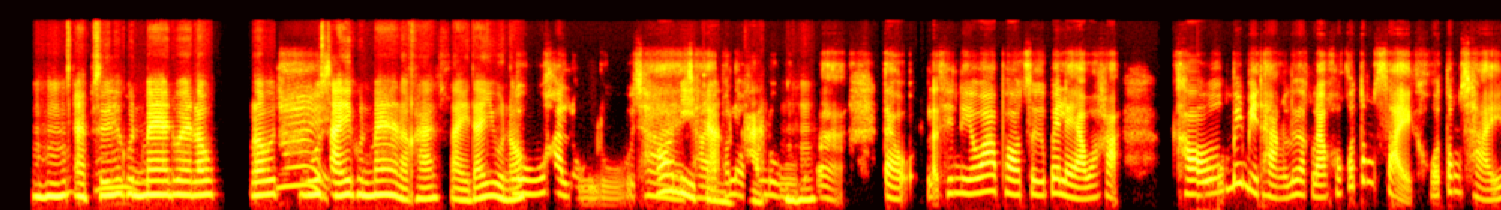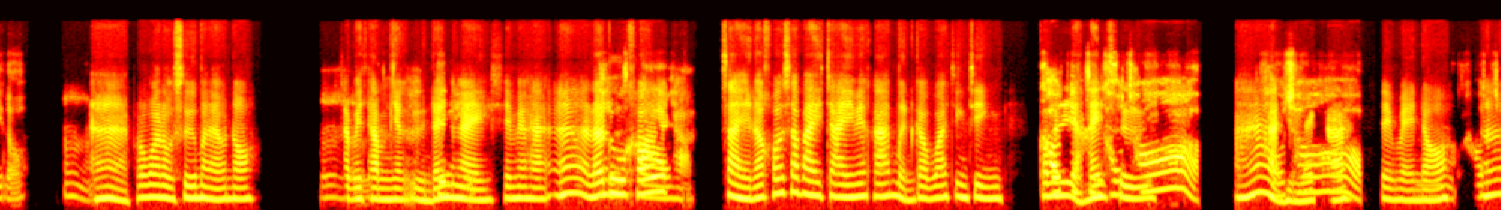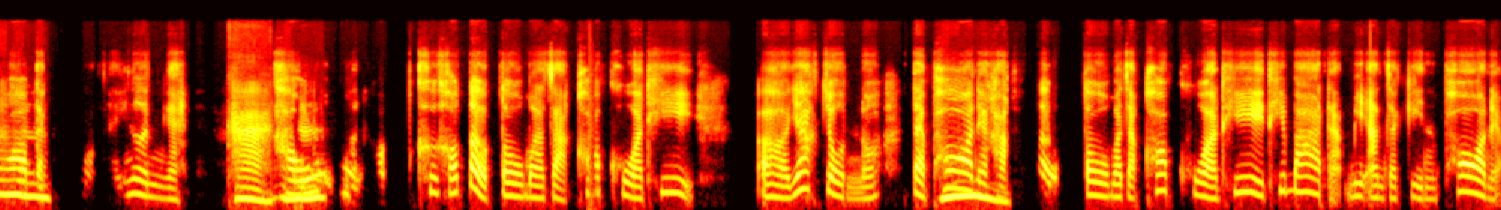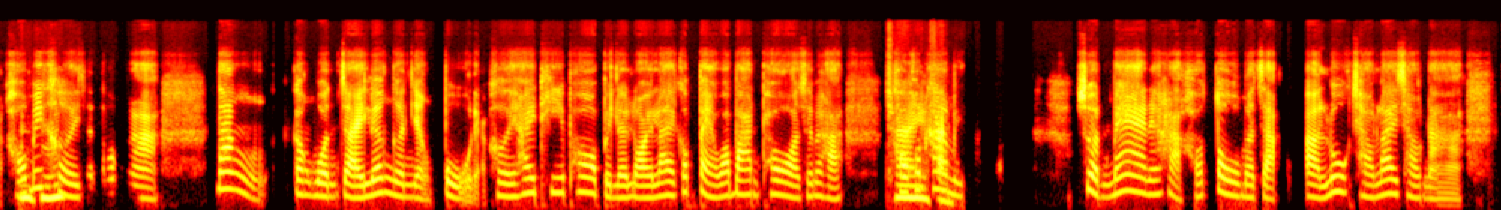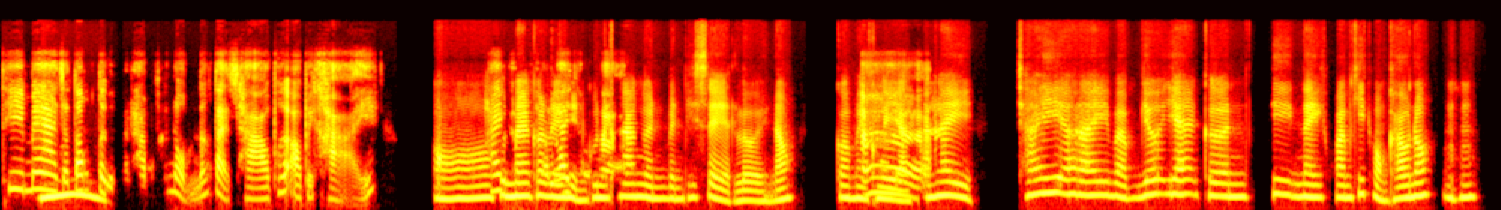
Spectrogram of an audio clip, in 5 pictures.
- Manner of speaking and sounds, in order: tapping; chuckle; unintelligible speech
- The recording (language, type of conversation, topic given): Thai, podcast, เรื่องเงินทำให้คนต่างรุ่นขัดแย้งกันบ่อยไหม?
